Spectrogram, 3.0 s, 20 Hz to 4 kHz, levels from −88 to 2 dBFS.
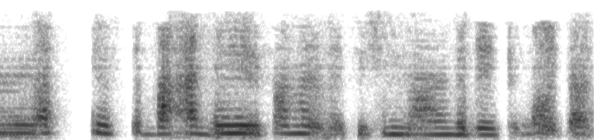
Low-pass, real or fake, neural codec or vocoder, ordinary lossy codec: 3.6 kHz; fake; codec, 44.1 kHz, 0.9 kbps, DAC; MP3, 32 kbps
